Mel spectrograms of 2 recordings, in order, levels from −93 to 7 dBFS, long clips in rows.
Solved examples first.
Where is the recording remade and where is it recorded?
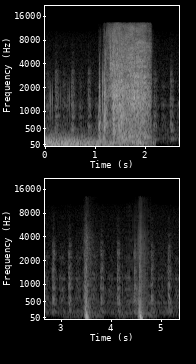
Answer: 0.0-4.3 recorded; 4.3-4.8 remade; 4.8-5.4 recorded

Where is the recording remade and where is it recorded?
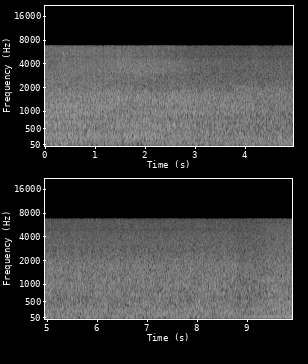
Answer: 0.0-9.9 recorded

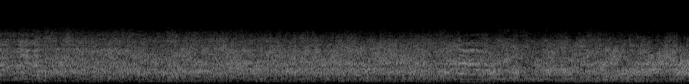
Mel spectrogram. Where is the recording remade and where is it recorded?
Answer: 0.0-0.5 remade; 0.5-4.6 recorded; 4.6-5.8 remade; 5.8-6.9 recorded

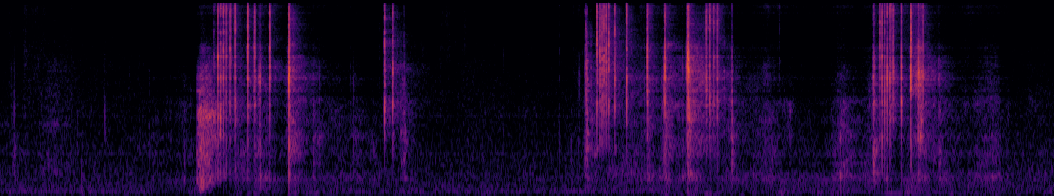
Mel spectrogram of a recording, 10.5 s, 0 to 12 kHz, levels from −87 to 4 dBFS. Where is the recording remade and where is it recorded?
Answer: 0.0-1.5 recorded; 1.5-3.8 remade; 3.8-6.4 recorded; 6.4-10.1 remade; 10.1-10.5 recorded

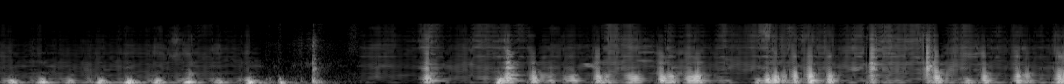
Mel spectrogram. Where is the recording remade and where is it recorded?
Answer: 0.0-2.6 remade; 2.6-3.6 recorded; 3.6-10.6 remade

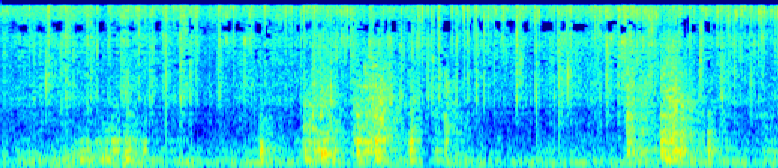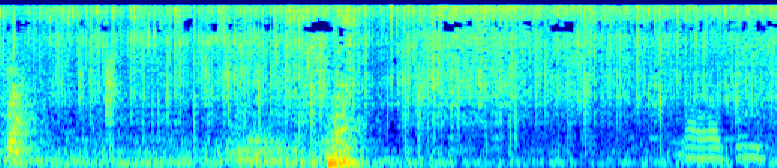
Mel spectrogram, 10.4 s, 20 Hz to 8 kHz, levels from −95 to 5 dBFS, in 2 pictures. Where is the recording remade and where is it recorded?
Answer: 0.0-1.2 remade; 1.2-10.4 recorded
